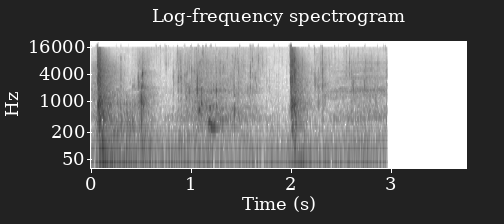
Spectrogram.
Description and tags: Meat Slap Guts Fall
